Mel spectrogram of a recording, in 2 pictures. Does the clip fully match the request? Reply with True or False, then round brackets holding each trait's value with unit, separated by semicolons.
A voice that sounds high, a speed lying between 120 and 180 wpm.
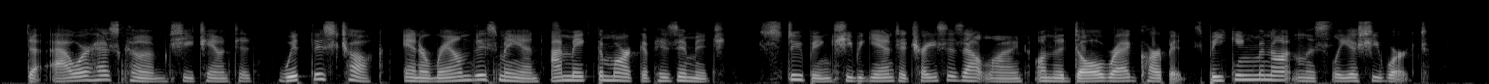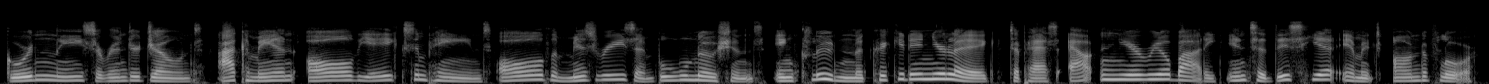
False (170 Hz; 150 wpm)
